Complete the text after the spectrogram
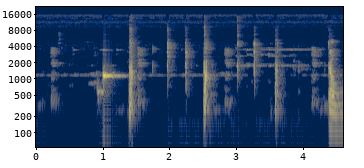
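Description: Short electronic menu beeps sound from a television.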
